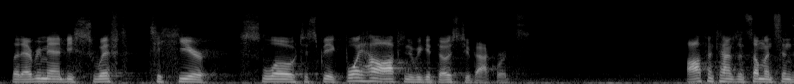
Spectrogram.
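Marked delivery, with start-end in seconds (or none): 0.1-3.4 measured, slowed recitation; slow scripture reading. Acted. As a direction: read the verse slowly and solemnly. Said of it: "I love what James says".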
